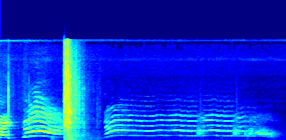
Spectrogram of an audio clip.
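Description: A thunk about a second in, the loudest sound, between a short vocal sound and a long, high, steady held whine from a person's voice that sinks slightly in pitch.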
